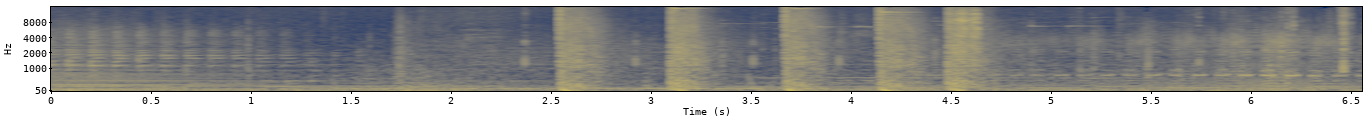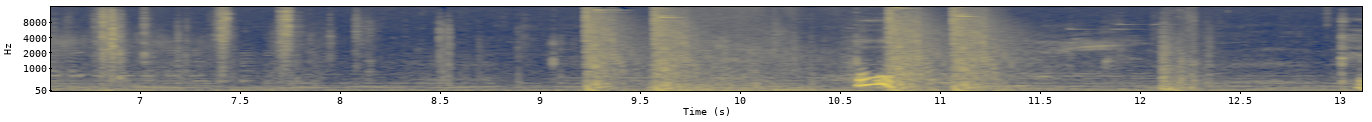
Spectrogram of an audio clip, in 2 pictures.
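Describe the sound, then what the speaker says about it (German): Enemy gunfire in the VR shooter Boneworks, set in a sewer level: sharp, loud shots ring out in scattered single cracks and short bursts, separated by quieter gaps of low background hum. "Der schießt auch."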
